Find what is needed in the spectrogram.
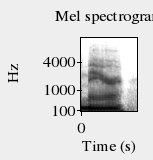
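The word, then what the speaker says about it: Mayer: inks um I think I think it's mayor right JP mayor um I don't want to say his name wrong I want to say Meer I want to say Meer but I'm pretty sure it's mayor um but you know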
